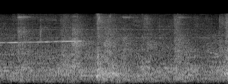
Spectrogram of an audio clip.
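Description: Bowling alley din: balls rolling and pins clattering on nearby lanes, with many short sharp clacks. A thin high tone fades out about a second in.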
